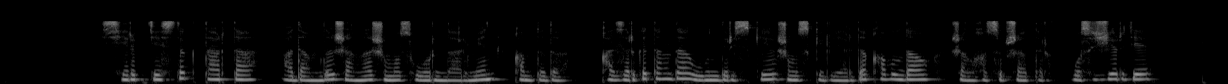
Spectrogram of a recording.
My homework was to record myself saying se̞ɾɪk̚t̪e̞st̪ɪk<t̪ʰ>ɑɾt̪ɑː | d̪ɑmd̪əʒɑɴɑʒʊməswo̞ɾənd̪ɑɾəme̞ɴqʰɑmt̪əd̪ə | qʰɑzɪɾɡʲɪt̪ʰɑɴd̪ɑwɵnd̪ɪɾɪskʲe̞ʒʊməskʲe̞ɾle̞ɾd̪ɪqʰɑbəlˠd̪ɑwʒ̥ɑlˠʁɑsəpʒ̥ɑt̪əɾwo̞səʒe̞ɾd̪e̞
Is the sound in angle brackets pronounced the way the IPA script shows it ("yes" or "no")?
yes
